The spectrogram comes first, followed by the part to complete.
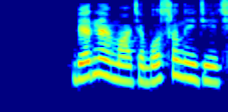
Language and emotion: Russian, neutral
